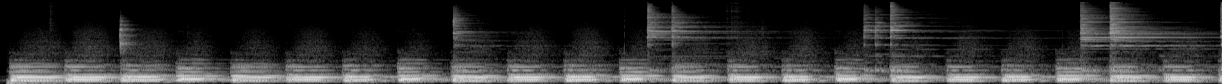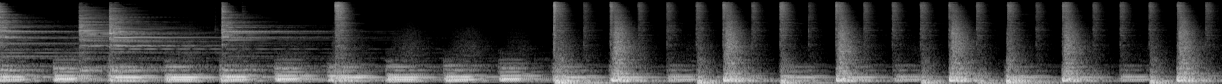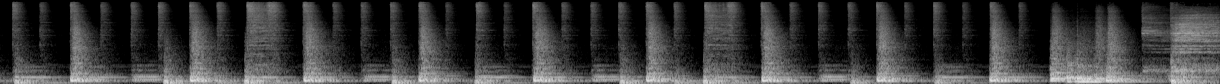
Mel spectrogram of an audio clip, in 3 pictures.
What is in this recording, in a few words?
jam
